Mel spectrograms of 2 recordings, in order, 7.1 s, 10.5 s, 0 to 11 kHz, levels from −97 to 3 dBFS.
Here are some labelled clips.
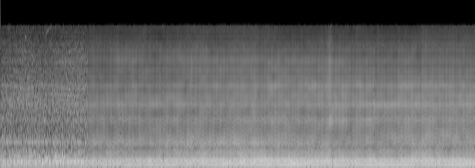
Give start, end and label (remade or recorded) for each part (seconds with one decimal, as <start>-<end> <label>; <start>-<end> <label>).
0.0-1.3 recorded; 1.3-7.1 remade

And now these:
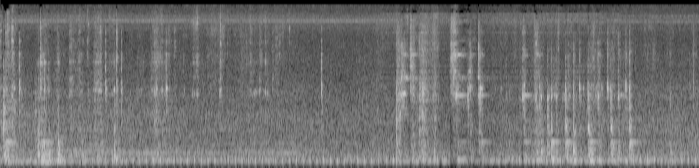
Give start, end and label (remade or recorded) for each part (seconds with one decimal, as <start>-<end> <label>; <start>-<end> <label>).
0.0-5.7 recorded; 5.7-9.3 remade; 9.3-10.5 recorded

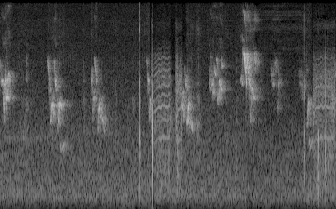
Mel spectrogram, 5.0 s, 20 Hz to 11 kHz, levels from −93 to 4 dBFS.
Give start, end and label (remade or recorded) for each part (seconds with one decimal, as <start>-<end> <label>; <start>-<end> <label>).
0.0-3.7 recorded; 3.7-4.6 remade; 4.6-5.0 recorded

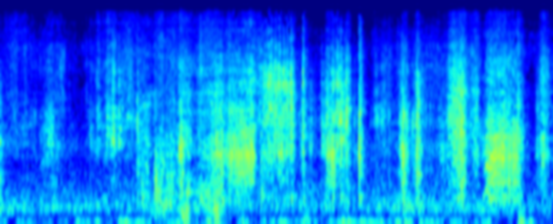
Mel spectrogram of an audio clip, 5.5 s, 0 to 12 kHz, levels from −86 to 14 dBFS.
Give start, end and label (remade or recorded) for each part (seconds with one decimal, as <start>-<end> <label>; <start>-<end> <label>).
0.0-1.7 recorded; 1.7-2.2 remade; 2.2-5.5 recorded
